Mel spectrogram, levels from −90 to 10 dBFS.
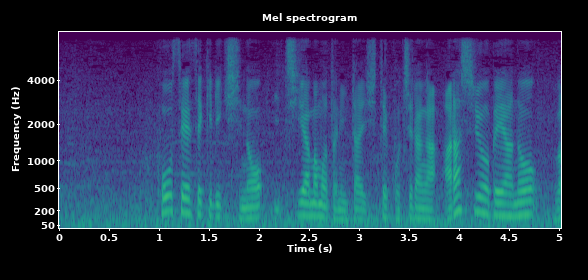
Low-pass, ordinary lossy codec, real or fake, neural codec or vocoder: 7.2 kHz; none; real; none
